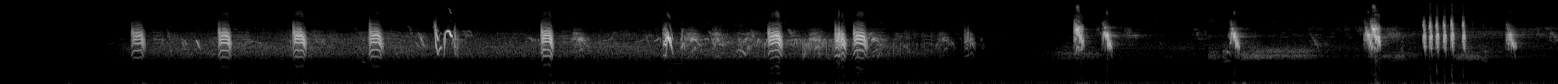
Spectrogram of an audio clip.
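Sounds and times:
Eurasian tree sparrow chirps: 1.3s - 9.8s, 10.5s - 15.5s.

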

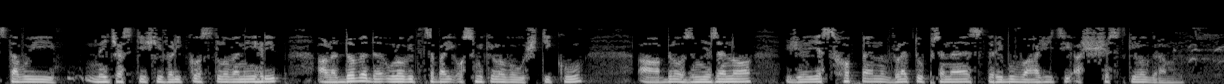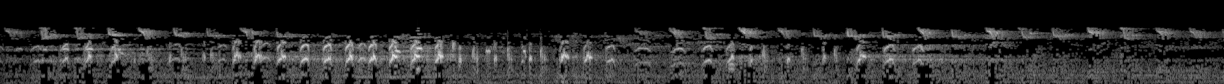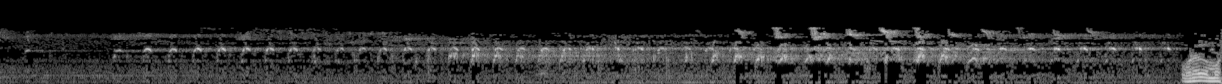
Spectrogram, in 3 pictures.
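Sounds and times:
speech: 0.0s - 13.1s, 36.4s - 36.7s
continuous harmonic tone: 0.0s - 36.7s
white-tailed eagle yelping calls: 11.8s - 36.7s.

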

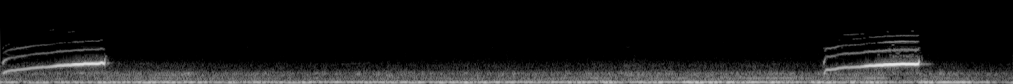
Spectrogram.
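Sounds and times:
little owl rising whistled hoots: 0.0s - 1.1s, 8.2s - 9.3s.

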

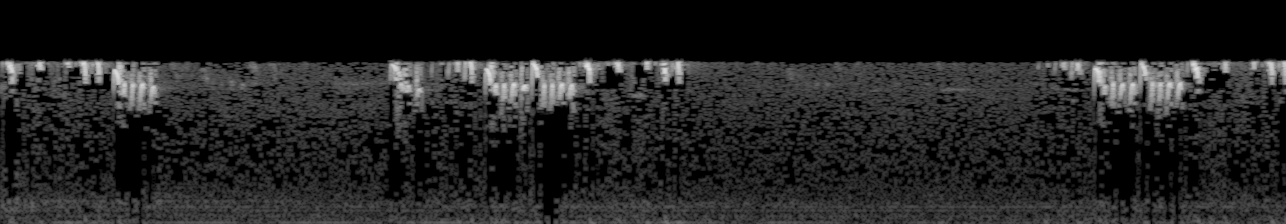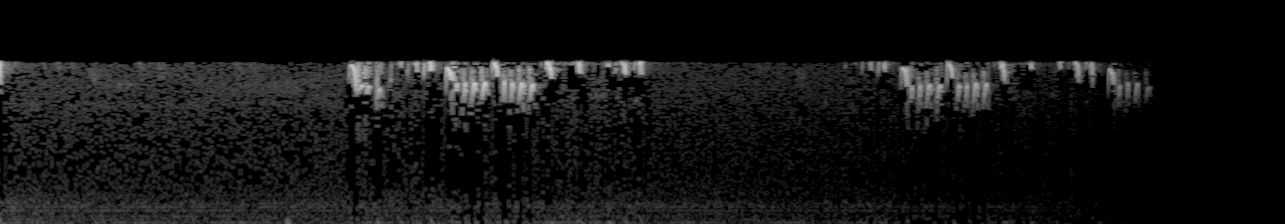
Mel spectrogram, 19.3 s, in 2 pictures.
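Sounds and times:
crested tit trilled phrases: 0.0s - 10.9s, 12.2s - 14.6s.

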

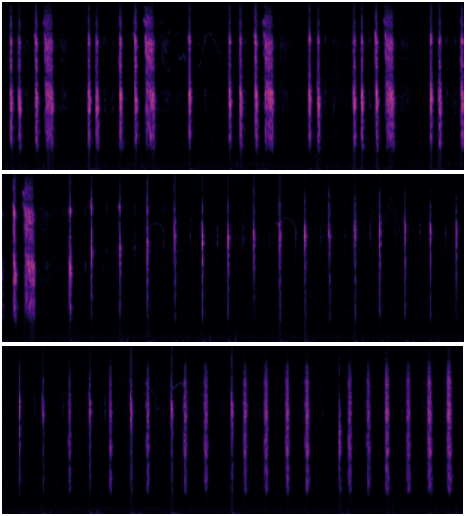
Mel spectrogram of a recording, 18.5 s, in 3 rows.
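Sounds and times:
red-legged partridge Alectoris rufa calling: 0.0s - 18.4s.

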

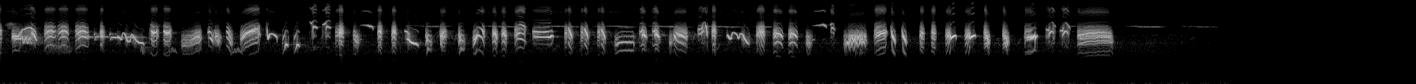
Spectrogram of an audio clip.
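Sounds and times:
Eastern olivaceous warbler song: 0.0s - 12.5s.

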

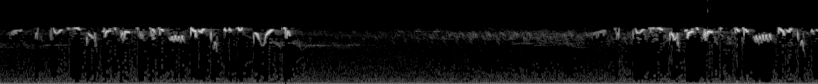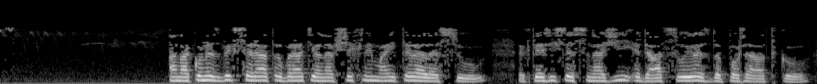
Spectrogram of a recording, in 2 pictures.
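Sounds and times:
dunnock warbling: 0.0s - 11.8s
speech: 9.9s - 16.3s.

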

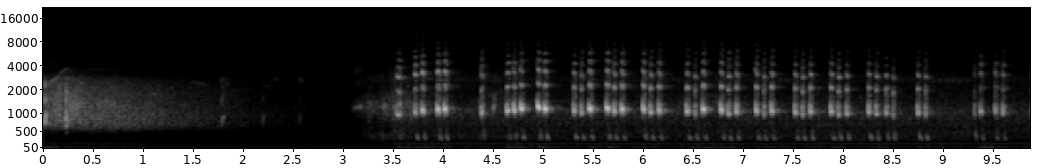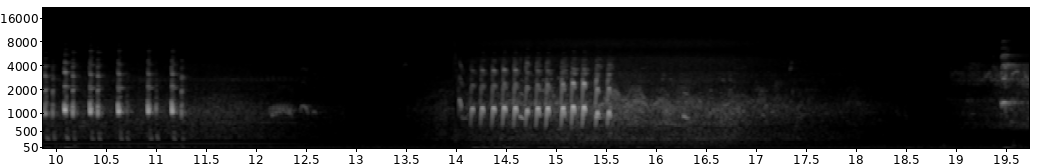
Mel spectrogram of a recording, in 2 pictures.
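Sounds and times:
Common moorhen Gallinula chloropus calling: 2.2s - 12.8s, 13.9s - 18.2s, 19.0s - 19.7s.

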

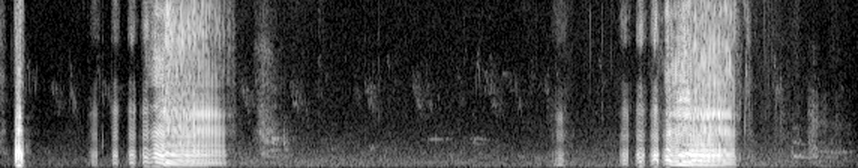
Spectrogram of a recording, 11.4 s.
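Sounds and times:
great bustard calls: 1.2s - 3.2s, 8.2s - 10.1s.

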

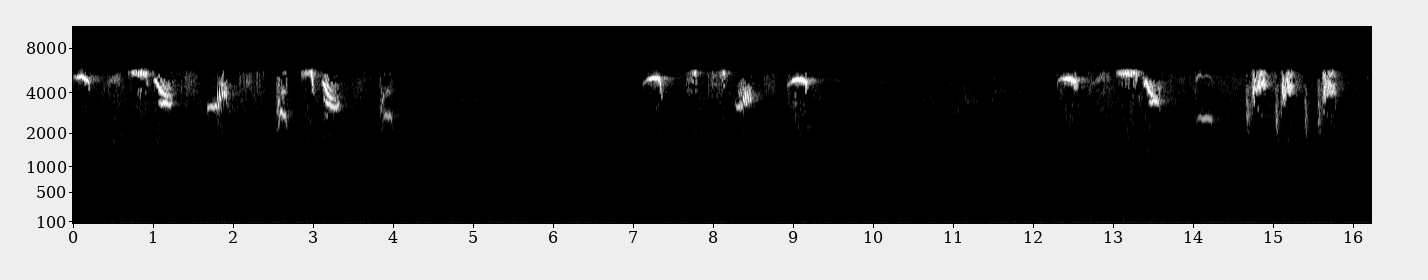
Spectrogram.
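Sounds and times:
Collared flycatcher song: 0.0s - 4.2s, 7.1s - 9.4s, 12.3s - 15.9s.

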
